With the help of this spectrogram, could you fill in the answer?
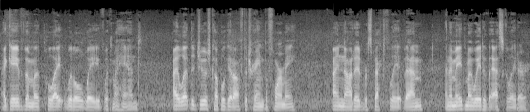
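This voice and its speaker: A man playing a reflective, earnest city hero who narrates an audio drama in the first person, in a measured storytelling way. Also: fairly low pitch, fairly even intonation, creaky, a little hiss or hum, poor audio.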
